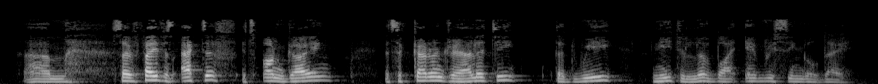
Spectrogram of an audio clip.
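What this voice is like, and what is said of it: Congested, blocked-nose voice. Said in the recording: “my accent sounds funny. It's because my nose is blocked.”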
